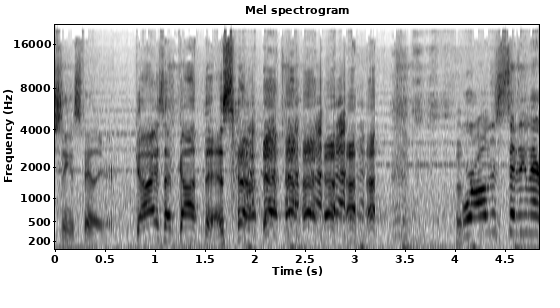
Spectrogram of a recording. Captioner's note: group laughs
